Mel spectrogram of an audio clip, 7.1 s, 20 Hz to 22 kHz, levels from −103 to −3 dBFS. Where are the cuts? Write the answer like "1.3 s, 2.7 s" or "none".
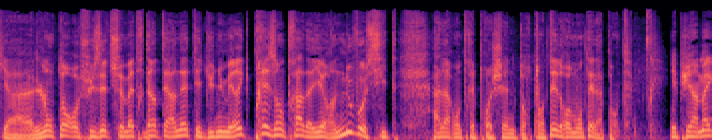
1.4 s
